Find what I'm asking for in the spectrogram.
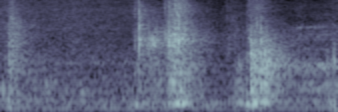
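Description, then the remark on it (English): A utensil scrapes around inside a blender jar, scooping out every last bit of the contents, in two short bursts of rasping, clattery scraping, with a quiet pause between them and no talking. “Okay, I'm gonna scoop every last bit of it out.”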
